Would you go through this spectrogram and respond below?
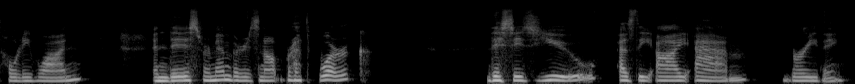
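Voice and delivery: ordinary delivery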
